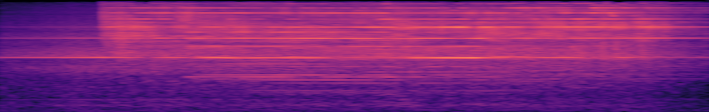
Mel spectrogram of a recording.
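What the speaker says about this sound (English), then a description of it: "I'll trim the spokes first using this simple jig that I just hot glued together" Wooden spokes being trimmed in a simple hot-glued jig for a large wooden gear: a steady, fairly close sawing or rubbing rasp that starts abruptly and continues without break.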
